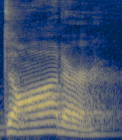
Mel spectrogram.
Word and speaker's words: daughter: Daughter, that soft D. Now, you may look at the spelling and notice there's a G-H-T. That's not a vowel, but the rule for pronunciation is always based on sound, not spelling. So the daw is an aw, aw. That's a vowel sound, and then we immediately have the T, and then another vowel sound, My daughter, that's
